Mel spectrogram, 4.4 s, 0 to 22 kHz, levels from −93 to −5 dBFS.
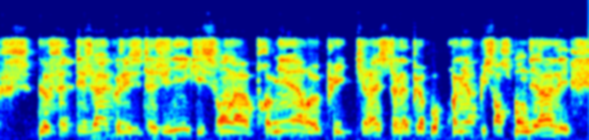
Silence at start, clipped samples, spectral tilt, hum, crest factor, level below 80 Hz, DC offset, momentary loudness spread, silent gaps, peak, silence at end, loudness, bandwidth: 0 s; under 0.1%; 1 dB/octave; none; 16 dB; -72 dBFS; under 0.1%; 5 LU; none; -2 dBFS; 0 s; -18 LUFS; 10.5 kHz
